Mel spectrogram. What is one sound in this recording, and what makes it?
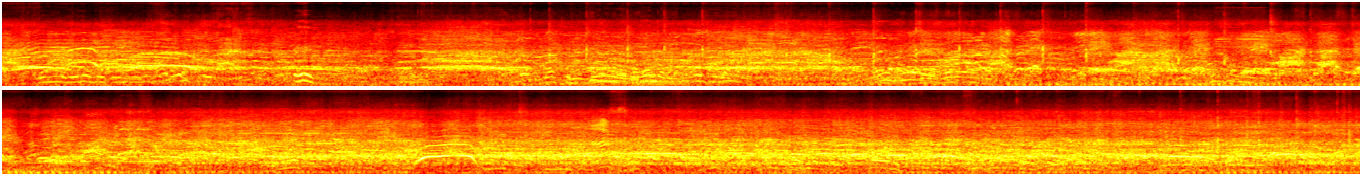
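A large crowd of young people shouts and chants loudly outdoors.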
